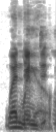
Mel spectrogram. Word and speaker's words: Wendigo: But we should also mention the myth of the Wendigo. I can't pronounce this. Yes. Wendigo? – Wendigo.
